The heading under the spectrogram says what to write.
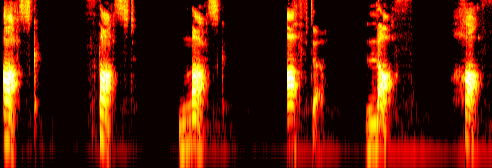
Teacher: One change that you will see is the majority of the time, there are exceptions, but the majority of the time when you have an a sound in English, like ask, the British pronounce ah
